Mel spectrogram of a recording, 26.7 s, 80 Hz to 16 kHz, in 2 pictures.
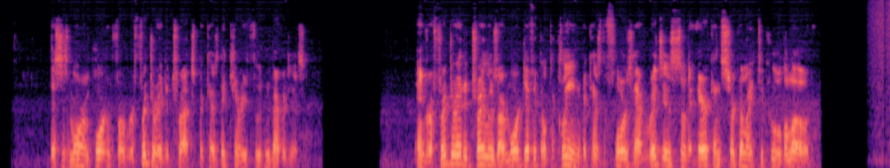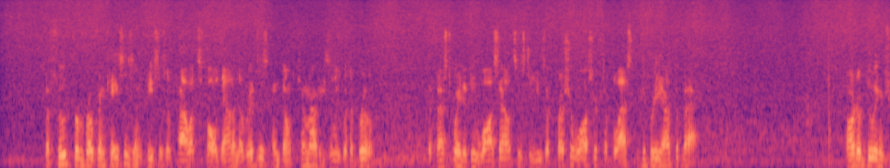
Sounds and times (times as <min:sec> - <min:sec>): Speech: 0:00.8 - 0:04.6, 0:06.2 - 0:12.3, 0:14.0 - 0:19.0, 0:19.8 - 0:23.9, 0:26.0 - 0:26.7.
